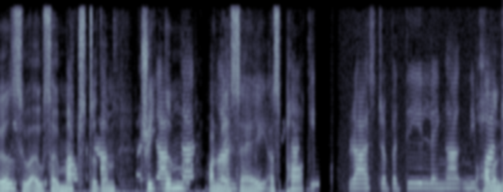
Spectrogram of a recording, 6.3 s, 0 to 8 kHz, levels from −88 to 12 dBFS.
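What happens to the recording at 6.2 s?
Nothing goes wrong at 6.2 s: the speech there comes through intact, with only the ordinary call microphone processing shaping it, which trims the lowest bass and leaves nothing above 8 kHz.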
